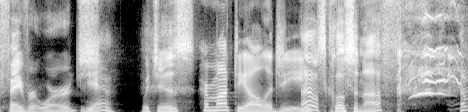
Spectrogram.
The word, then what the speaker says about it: hamartiology: I feel like you're kind of swallowing it. It's Hamartiology. Hamartiology. There's only one R. Hamartiology. Yeah, I could tell you're kind of like swallowing some of the syllables in there because you're hamartiology.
